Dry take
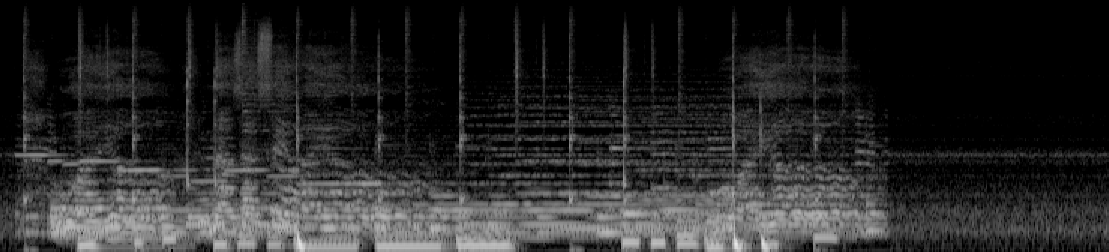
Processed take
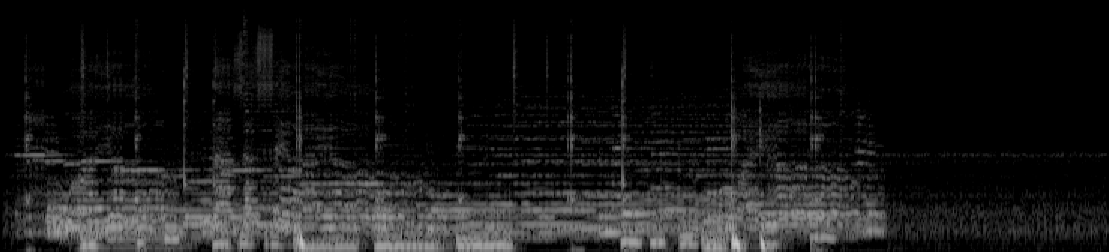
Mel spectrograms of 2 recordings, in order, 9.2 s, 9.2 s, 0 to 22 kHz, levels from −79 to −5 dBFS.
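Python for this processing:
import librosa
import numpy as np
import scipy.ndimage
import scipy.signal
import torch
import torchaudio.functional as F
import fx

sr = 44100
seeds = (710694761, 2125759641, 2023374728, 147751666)

y = fx.dmg_crackle(x, sr, seeds[0], per_s=140.0, level_db=-52.0)
y = fx.granulator(y, sr, seeds[1], grain_ms=100.0, per_s=20.0, spray_ms=30.0, spread_st=0)
y = y * 10.0 ** (-7.5 / 20.0)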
